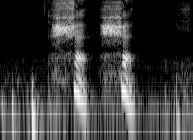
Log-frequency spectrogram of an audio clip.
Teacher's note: huruf h-nya itu harus benar-benar tipis dan anginnya mengalir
